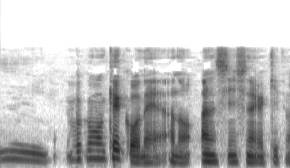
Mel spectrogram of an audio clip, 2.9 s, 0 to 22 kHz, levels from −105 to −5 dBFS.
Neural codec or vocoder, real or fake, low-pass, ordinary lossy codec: none; real; none; none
